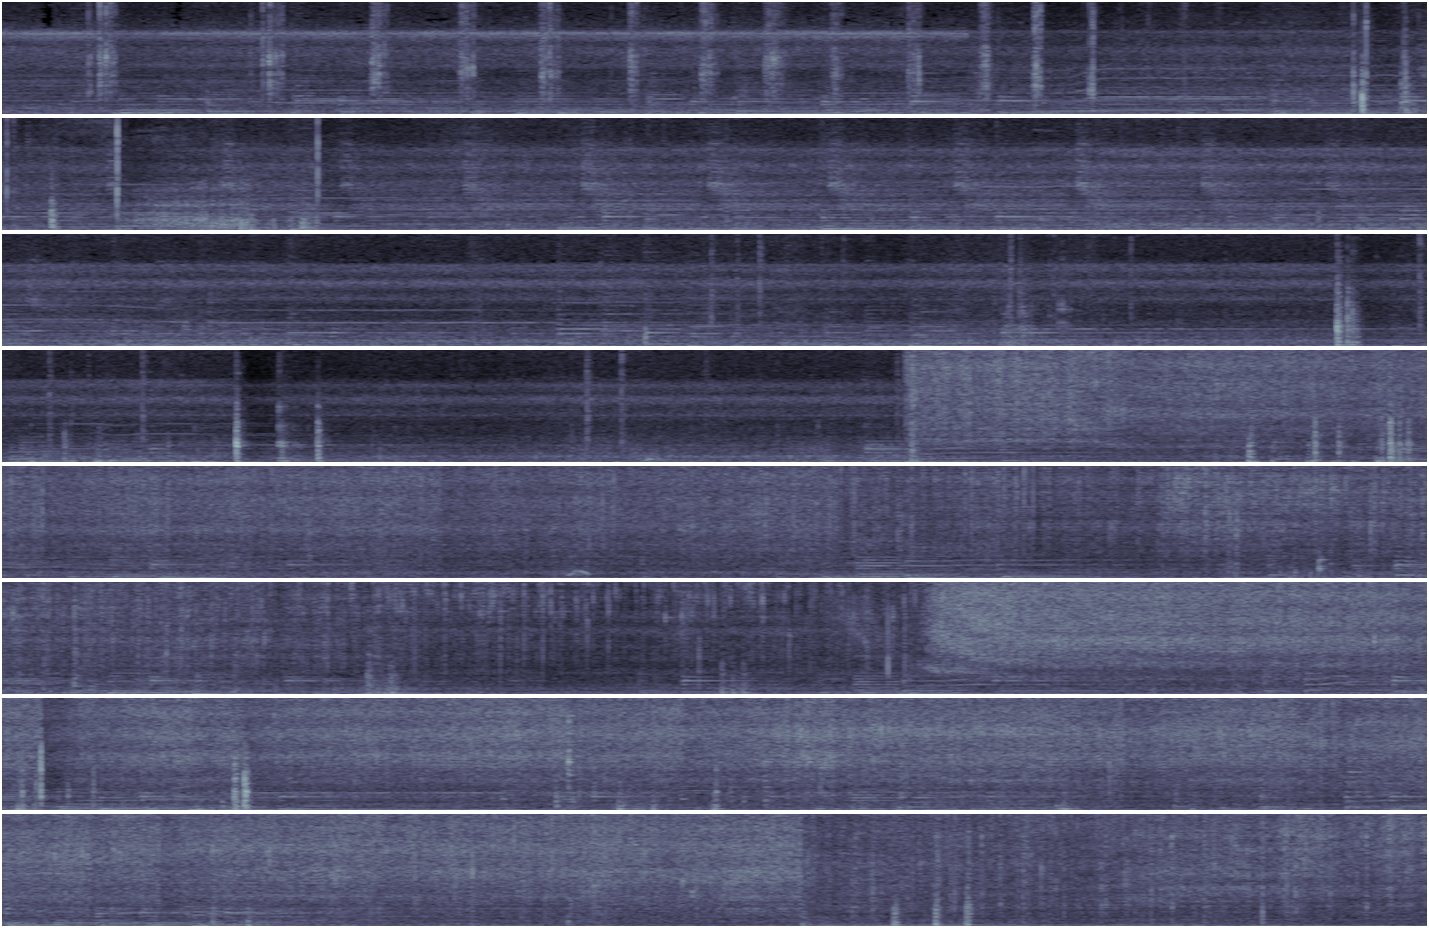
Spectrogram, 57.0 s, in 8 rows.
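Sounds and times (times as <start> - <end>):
food sizzling in a pan: 25.9 - 57.0.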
